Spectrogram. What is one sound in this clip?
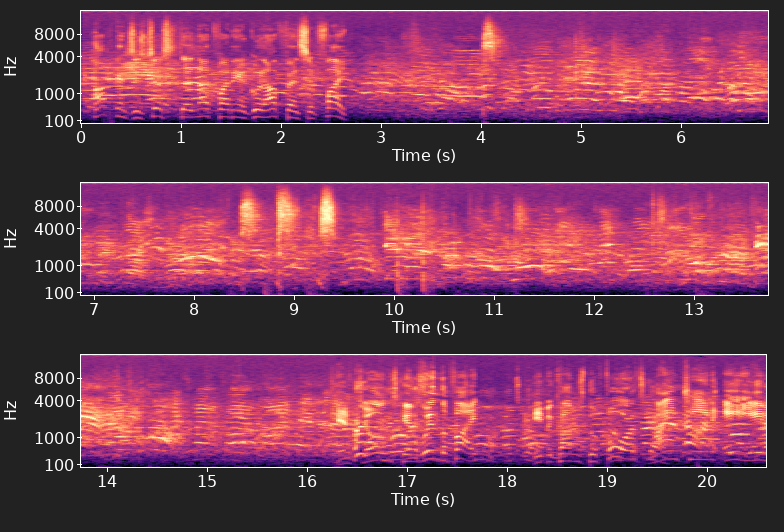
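A large crowd cheers and shouts in a big arena.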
